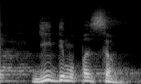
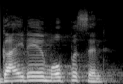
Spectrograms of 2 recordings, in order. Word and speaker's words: Guy de Maupassant: short story, The Trip of HORLA, written by Guy de Maupassant. Right, he's a French writer, French short story writer, and when you read it by its spelling, you may read it Guy de Maupassant, but the real pronunciation is Guy de Maupassant.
